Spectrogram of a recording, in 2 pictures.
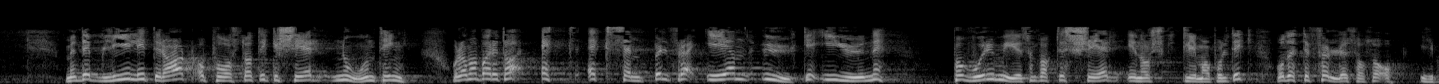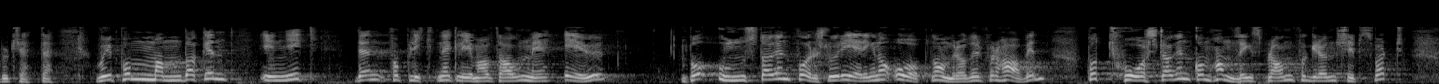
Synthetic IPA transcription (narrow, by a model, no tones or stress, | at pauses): mɛnd̪ɛblɪɭɪt̪ːɾɑːʈɔpʰoːst̪oːt̪d̪ɛɪkːəʂeːɾnuːənt̪ʰɪŋːɔlɑːmæɪbɑːɾət̪ʰɑːɛt̪ɛksɛmpəlfɾɑeːnʉːkəʔɪjʉːnɪ | pʰɔʋʊɾmyːəsɔmfɑk̚t̪ɪskʂeːɾɪnɔʂkʰːliːmɑpʊlɪt̪ɪkːɔd̪ɛt̪ːəfœlːəsɔsɔʔɔpːɪbʉd̪ʂɛt̪ːəʋpʰɔmɑnd̪ɑːɡənɪnːjɪkːd̪ɛnfɔɾpʰlɪkt̪nəkliːmɑɑːʋt̪ʰɑːlən̩mɛeːʉː | pɔʊnsd̪ɑːɡənfoːɾəʂɭuːɾɛjeːɾɪŋənɔʔoːpnəɔmɾoːd̪əɾfɔɾɦɑːʋɪnpɔt̪ʰoːʂɖɑːɡənkɔmɦɑnd̪lɪŋspʰlɑːnn̩fɔɾɡɾœnːʂɪpsfɑʈː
